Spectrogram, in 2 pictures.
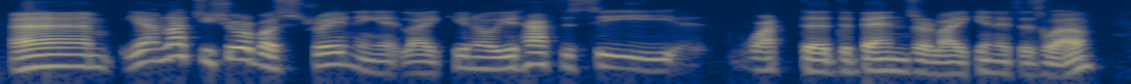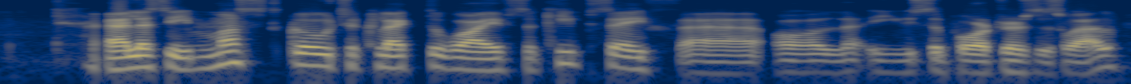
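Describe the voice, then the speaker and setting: A man's voice: mid-range voice, expressive, normal speed, a bit bright, no echo. A man with a mild west of Ireland Kerry accent, chatting casually on a livestream in a rambling, tongue-in-cheek way as he answers comments. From County Kerry, Ireland. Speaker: craftsman streamer selling blackthorn sticks.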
